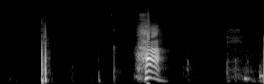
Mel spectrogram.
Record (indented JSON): {
  "exhalation_length": "2.6 s",
  "exhalation_amplitude": 32768,
  "exhalation_signal_mean_std_ratio": 0.23,
  "survey_phase": "beta (2021-08-13 to 2022-03-07)",
  "age": "18-44",
  "gender": "Female",
  "wearing_mask": "No",
  "symptom_none": true,
  "smoker_status": "Never smoked",
  "respiratory_condition_asthma": true,
  "respiratory_condition_other": false,
  "recruitment_source": "REACT",
  "submission_delay": "1 day",
  "covid_test_result": "Negative",
  "covid_test_method": "RT-qPCR",
  "influenza_a_test_result": "Negative",
  "influenza_b_test_result": "Negative"
}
